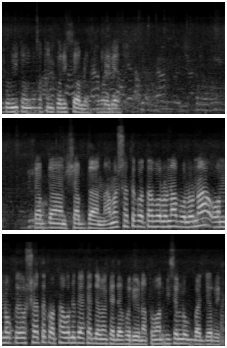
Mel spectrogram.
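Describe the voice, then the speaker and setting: Middle-aged man, rambling, pleading voice message, average-pitched voice. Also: brisk, darkish tone, highs cut off. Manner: rambling, pleading, repeats himself. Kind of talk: personal voice message.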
